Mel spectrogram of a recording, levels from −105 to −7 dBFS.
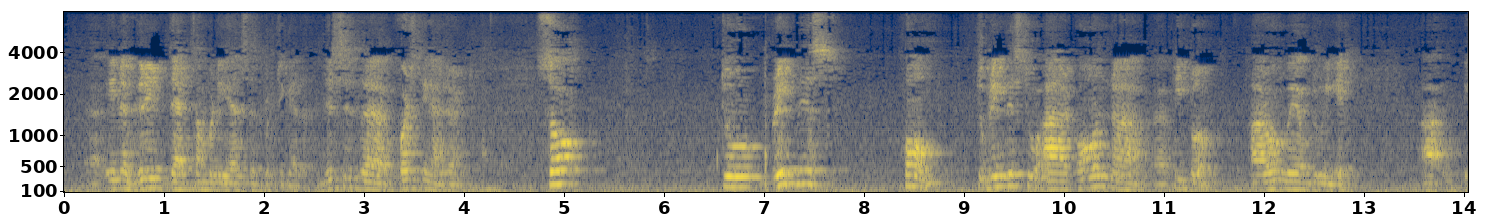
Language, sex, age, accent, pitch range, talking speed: English, male, 50-69, Indian, 105-155 Hz, 160 wpm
